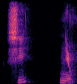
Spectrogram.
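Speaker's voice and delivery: Chignon. slowly cut in two; two separated syllables in Chignon. Shown as a demonstration. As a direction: repeat "Chignon." as chi, pause, gnon. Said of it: "Il y a deux syllabes".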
